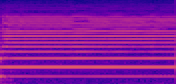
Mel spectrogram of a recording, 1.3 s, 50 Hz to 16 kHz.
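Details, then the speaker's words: Car just bought as a project, with the battery newly connected: turning the key doesn't crank the engine but sets off the alarm, giving a loud, steady, unbroken horn blast of about 10 seconds. "oh well it does it activates our alarm system 10 seconds"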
